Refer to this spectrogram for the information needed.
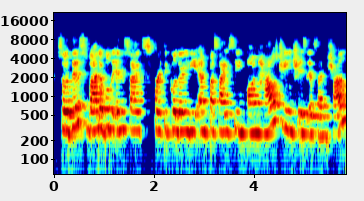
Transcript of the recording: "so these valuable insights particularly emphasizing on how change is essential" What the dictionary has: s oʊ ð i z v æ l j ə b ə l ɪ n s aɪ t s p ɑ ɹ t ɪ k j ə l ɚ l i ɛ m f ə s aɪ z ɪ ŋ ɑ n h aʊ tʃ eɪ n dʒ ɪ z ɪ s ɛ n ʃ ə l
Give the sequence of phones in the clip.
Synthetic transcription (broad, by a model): s oʊ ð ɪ s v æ l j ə b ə l ɪ n s aɪ t s p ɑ ɹ t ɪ k j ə l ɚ l i ɛ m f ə s aɪ s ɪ ŋ ɑ n h aʊ tʃ eɪ n dʒ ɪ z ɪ s ɛ n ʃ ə l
